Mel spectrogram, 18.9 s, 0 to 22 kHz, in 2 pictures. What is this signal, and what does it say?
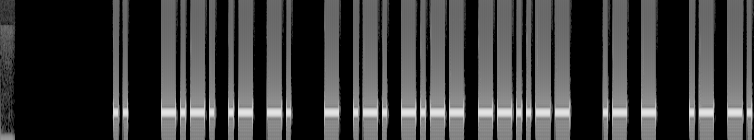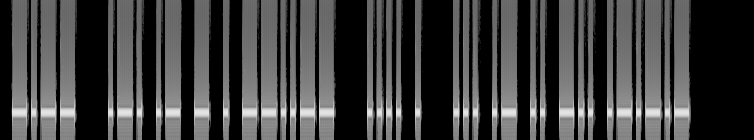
Morse code, heard as a keyed tone, about 20 wpm, 700 Hz. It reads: I CAN TRY, AT ANY RATE, HE SAID.
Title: Sentences from Top 1000 Words - Review Part 4 - 20wpm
